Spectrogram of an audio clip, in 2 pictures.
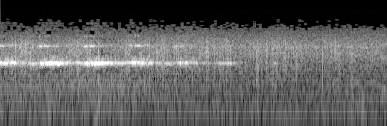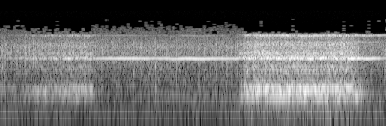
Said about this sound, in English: Oh, this wire photo machine. We stick a picture on it, and a minute later, some guy in Washington takes the same picture off his machine.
